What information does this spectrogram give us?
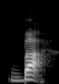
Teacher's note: use both our lips when we pronounce sounds so for example we will use our top lip and our lower lip together so when we make a B sound we use our lips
